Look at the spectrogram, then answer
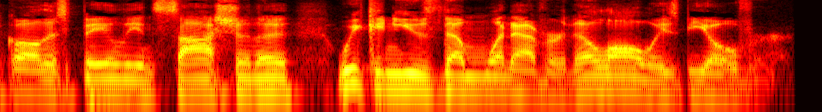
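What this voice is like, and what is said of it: Weak Vince McMahon impression. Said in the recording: “that's not a good Vince impression”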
